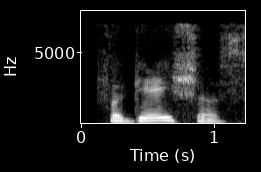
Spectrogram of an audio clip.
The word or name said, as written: fagaceous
